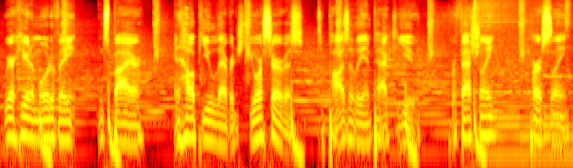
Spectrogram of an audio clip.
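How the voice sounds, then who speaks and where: A man's voice: low-pitched, a little fast. A man reading a scripted podcast introduction as an announcer. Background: music.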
